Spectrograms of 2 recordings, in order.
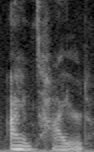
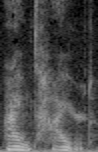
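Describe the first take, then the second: First: Said in the usual way. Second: Whispered I am tired, breath only. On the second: Real, not acted. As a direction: let the words fall to a weary whisper. Repeated line, whispered.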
